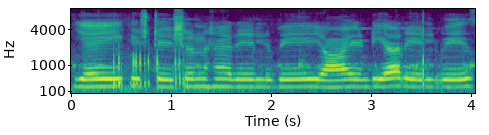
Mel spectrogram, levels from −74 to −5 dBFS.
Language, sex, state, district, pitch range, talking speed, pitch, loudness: Hindi, female, Rajasthan, Bikaner, 210-220 Hz, 135 wpm, 215 Hz, -15 LUFS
